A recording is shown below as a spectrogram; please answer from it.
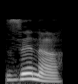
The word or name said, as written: zinna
